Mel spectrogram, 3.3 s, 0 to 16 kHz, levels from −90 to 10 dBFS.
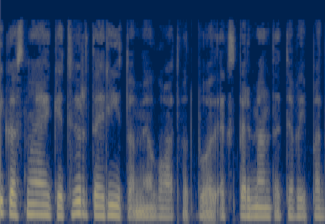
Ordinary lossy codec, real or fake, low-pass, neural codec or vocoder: MP3, 48 kbps; fake; 14.4 kHz; codec, 44.1 kHz, 7.8 kbps, DAC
